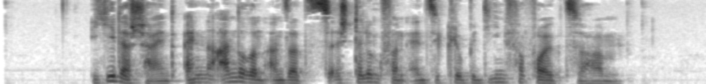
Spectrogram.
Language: German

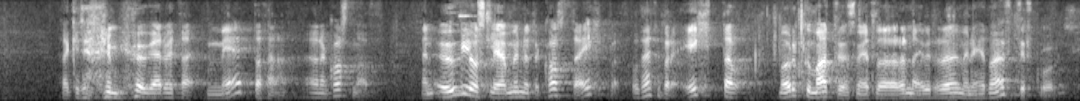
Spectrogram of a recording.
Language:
Icelandic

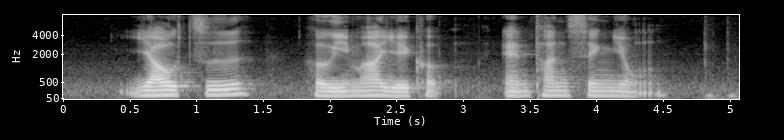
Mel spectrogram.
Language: English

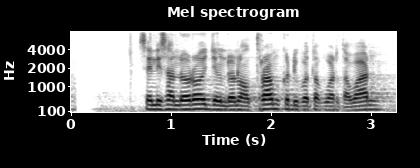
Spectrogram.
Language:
Sundanese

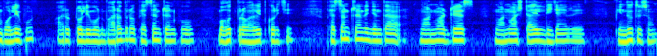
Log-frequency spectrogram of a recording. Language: Odia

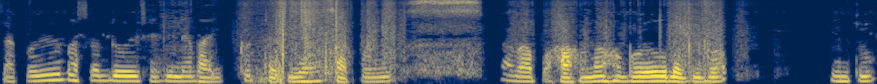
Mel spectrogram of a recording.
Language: Assamese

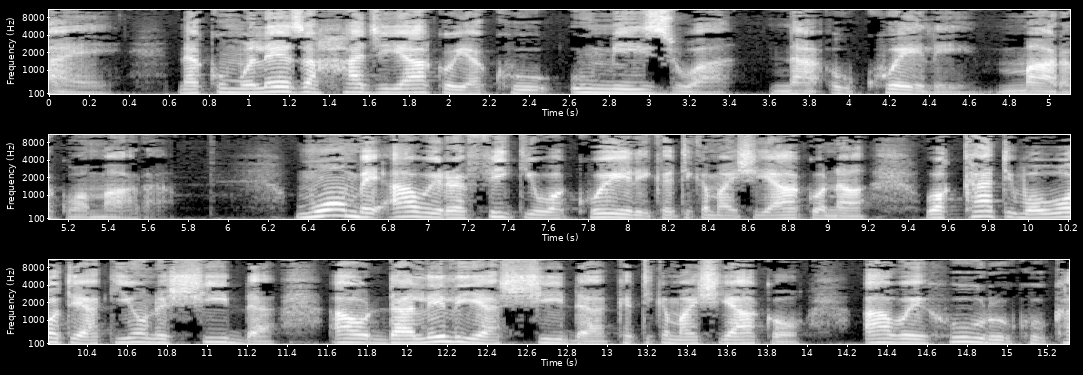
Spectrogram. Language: Swahili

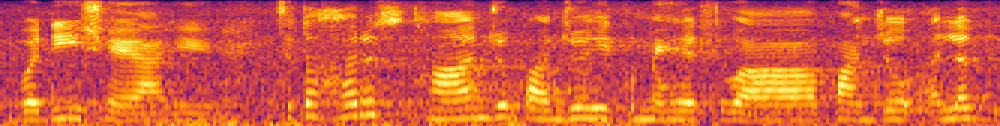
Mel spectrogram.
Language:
Sindhi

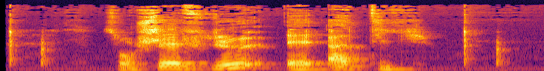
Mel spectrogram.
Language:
French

